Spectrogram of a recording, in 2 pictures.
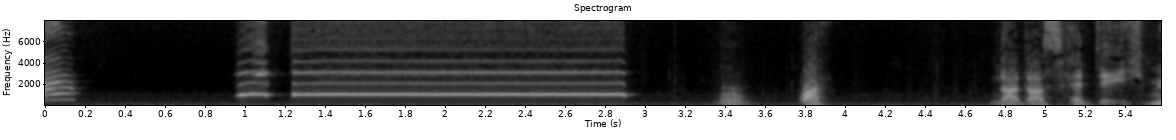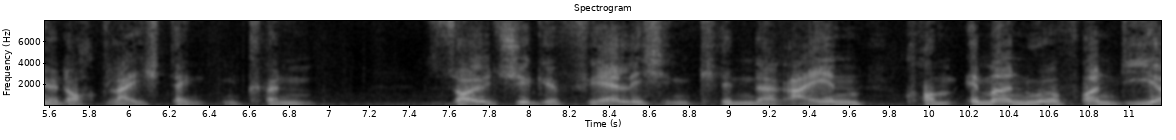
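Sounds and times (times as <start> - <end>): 
toy locomotive whistle: 1.0 - 3.0
speech: 4.8 - 7.0, 7.6 - 11.1.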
